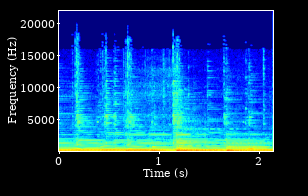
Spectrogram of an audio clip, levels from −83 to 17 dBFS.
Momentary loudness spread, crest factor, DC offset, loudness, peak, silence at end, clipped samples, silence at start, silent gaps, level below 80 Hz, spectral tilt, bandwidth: 3 LU; 14 dB; under 0.1%; -16 LUFS; -2 dBFS; 0 s; under 0.1%; 0 s; none; -22 dBFS; -7 dB/octave; 18 kHz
